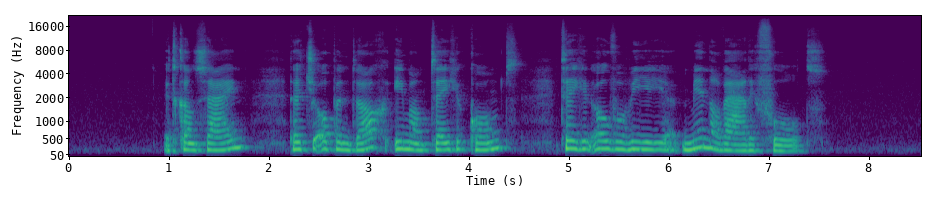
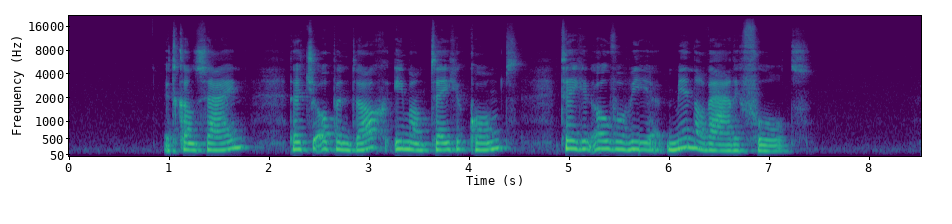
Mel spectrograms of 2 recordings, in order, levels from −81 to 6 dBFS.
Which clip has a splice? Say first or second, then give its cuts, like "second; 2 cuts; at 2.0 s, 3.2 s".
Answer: second; 1 cut; at 5.7 s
